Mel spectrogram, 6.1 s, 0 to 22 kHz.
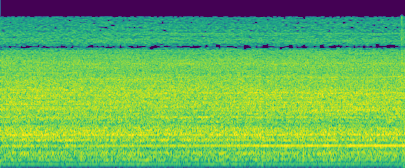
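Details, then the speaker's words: Ford Cortina Mk3 upgraded 300 W heater blower motor bench-run on direct power, face and foot vents blocked: loud steady air rush with faint constant hum, no surging or rattle; running smoothly. "You can already hear how noisy these things sound."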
